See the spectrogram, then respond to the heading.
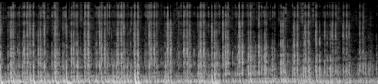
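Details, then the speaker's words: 1965 Ford Fairlane V8 just after its first startup following a new gas tank install: loud, uneven, lumpy beat that wanders and stumbles. Rough running; owner expects it to clear as it works the cobwebs out. "she's alive that's it we finally heard her run and she sounds nasty she definitely gotta work some cobwebs out"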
